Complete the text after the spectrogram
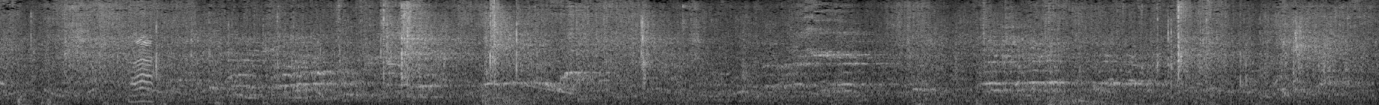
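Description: Hockey sticks click and clack against the puck.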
